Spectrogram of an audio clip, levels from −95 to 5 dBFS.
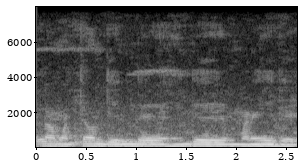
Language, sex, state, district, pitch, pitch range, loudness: Kannada, male, Karnataka, Raichur, 115 Hz, 110-115 Hz, -12 LUFS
